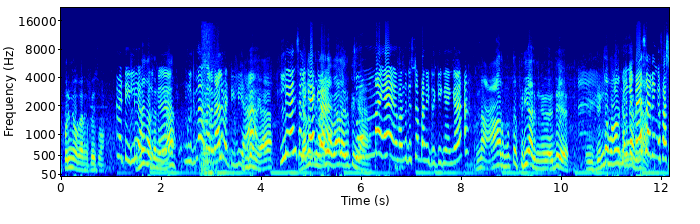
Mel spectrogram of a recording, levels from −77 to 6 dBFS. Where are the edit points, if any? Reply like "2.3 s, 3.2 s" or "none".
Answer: 1.2 s, 8.2 s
